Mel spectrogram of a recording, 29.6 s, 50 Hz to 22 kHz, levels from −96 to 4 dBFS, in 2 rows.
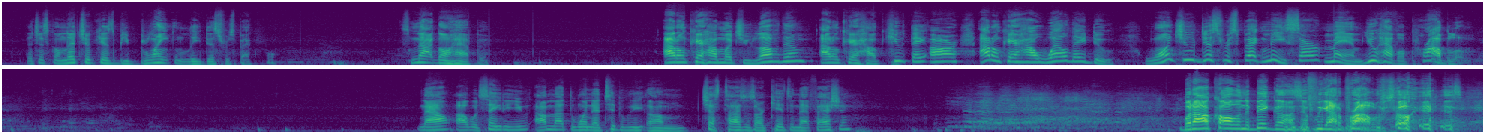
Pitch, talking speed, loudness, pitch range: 170 Hz, 160 wpm, -27 LUFS, 135-220 Hz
